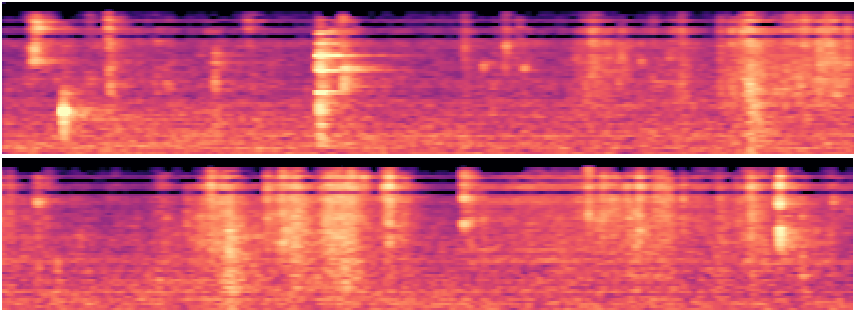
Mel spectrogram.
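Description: Close-up wet eating sounds from a saucy seafood boil: mussels being squished and eaten, with a few sharp clicks scattered through.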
